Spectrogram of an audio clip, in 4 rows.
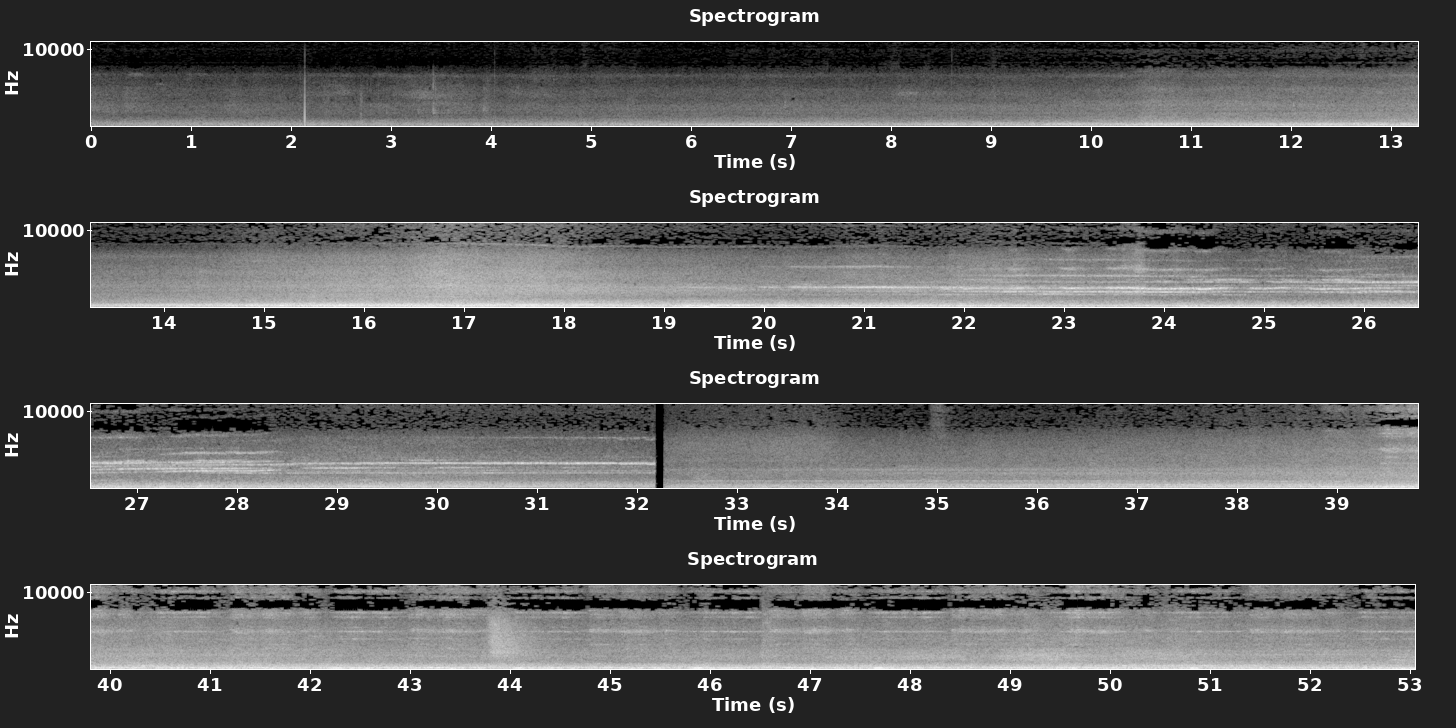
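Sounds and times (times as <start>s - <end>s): train coaches rolling past: 0.0s - 53.0s
brakes and wheels squealing: 39.4s - 53.0s.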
